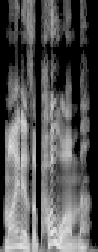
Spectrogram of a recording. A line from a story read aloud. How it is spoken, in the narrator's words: announced in a tone of triumph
